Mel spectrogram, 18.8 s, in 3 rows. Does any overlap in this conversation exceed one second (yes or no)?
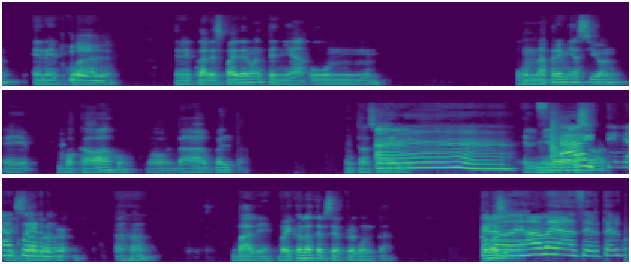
yes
